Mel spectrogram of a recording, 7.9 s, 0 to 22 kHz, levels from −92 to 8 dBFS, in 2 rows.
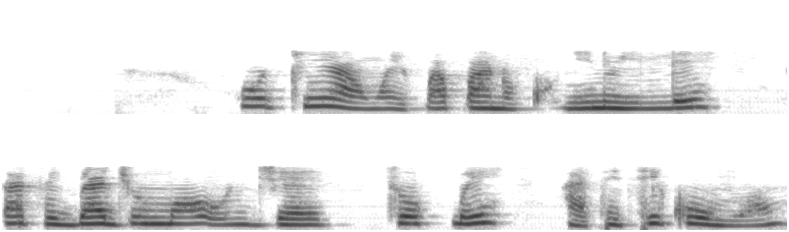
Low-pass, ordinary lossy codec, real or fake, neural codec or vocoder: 3.6 kHz; none; real; none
